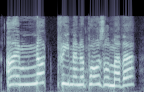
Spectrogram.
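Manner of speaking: high, loud indignant outburst; exploding. A narrator's reading. Bridget snapping at her mother, high loud outburst. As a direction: burst out, outraged. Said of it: "I exploded".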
